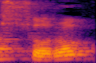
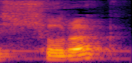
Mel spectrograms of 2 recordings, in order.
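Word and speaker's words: сорок: Sorak, ça se dit pas Sorak mais Sorak puisque l'accent est sur euh la première syllabe.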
